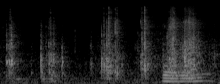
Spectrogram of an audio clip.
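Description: Plastic snack packaging being picked up and handled, crinkling with a run of small clicks and taps, loudest about a second in. A short hummed vocal sound comes near the end.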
